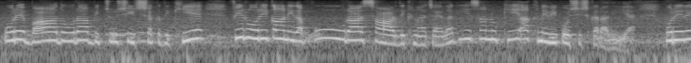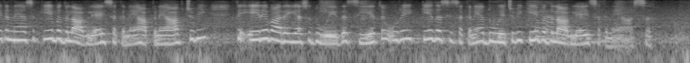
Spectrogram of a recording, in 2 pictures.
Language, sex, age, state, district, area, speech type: Dogri, female, 45-60, Jammu and Kashmir, Jammu, urban, spontaneous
